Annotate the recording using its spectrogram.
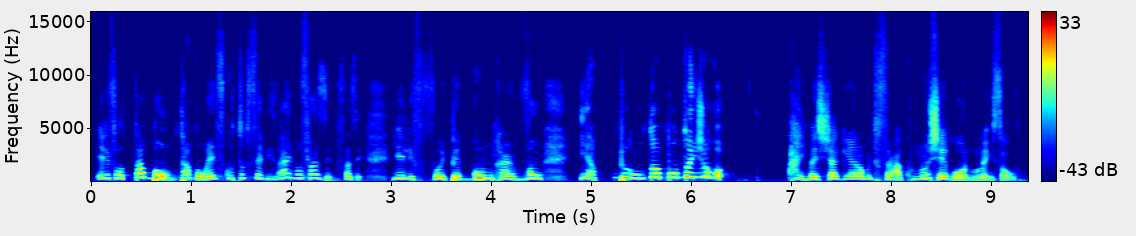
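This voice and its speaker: A woman's voice: high voice, fast, no echo. A woman telling a children's story at a church service, acting out the voices of the characters. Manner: animated, acts out the characters' voices. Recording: live church service, dry sound.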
